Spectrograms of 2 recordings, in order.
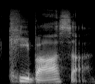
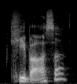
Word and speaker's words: kielbasa: My grandfather used to buy it all the time, and I know it as kielbasa. That's how my grandfather pronounced it. Yeah. Have you ever heard of kielbasa?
